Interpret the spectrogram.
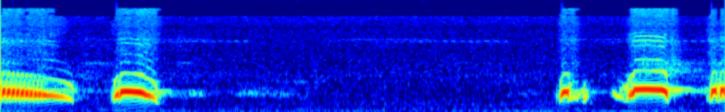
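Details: Decoy spotted dove calling in the 'thúc rút' style to draw wild doves in to fight: a low falling coo, a short arched note, a pause, then a clipped cluster of bent coos starting again. No other sounds.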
